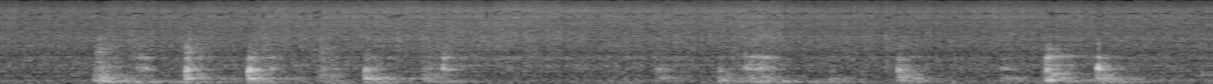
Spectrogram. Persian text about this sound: تمام مسالهش را یعنی تفت میدیم.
